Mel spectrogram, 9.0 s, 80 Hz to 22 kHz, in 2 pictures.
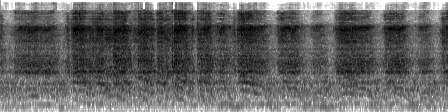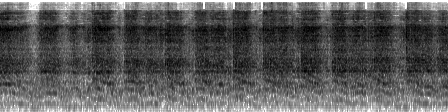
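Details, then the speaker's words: Abandoned Farmall 460 tractor with updraft carburetor, weak battery and suspected float problem: uneven stumbling firing with surging and sputtering, never settling to idle; won't stay running, owner suspects fuel starvation, carb kit needed. "oh damn it it's a fuel issue for sure it's like not getting enough fuel which is ironic cuz it's getting so much fuel to the ground"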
